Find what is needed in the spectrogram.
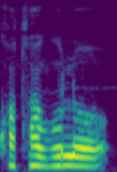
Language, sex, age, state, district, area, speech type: Bengali, male, 30-45, West Bengal, Birbhum, urban, spontaneous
